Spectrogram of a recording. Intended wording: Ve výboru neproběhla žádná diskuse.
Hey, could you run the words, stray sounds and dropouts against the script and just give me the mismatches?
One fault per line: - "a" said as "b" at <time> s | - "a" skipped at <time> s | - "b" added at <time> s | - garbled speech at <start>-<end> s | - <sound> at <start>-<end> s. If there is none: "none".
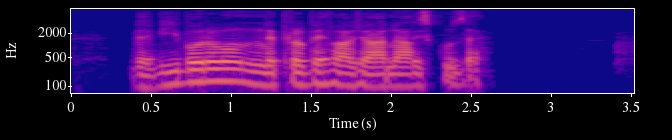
none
